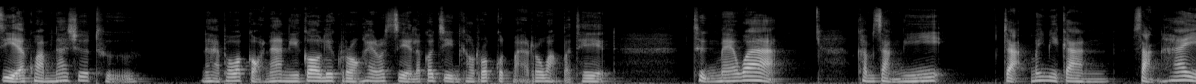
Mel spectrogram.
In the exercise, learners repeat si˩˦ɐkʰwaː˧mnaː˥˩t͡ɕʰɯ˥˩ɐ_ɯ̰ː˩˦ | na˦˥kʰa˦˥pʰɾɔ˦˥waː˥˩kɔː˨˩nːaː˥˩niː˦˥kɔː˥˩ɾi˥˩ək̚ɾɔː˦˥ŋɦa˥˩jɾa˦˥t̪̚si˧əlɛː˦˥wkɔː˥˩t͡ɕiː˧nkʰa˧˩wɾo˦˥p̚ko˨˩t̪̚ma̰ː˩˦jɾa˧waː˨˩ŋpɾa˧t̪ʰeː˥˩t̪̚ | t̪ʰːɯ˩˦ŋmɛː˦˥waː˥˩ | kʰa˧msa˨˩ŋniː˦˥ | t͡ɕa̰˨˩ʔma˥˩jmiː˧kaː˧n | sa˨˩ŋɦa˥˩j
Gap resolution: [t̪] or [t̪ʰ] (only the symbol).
t̪ʰ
